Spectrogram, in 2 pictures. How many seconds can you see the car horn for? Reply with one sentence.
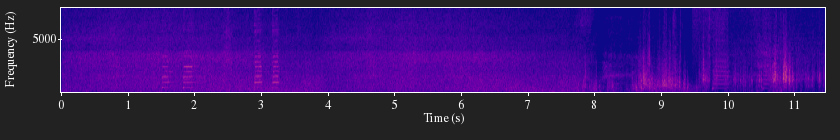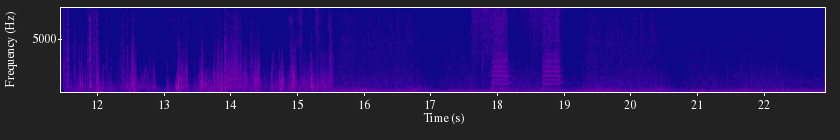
The car horn can be heard for 5 seconds in total.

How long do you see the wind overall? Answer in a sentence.
You can hear the wind for 23 seconds altogether.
